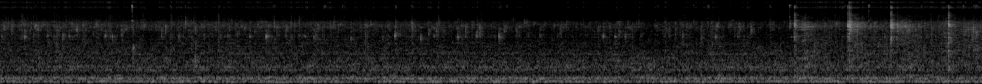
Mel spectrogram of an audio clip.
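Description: A quiet, steady sizzle of chopped onion and garlic frying in oil for a cabbage and egg curry, close by, with a few sharper crackles toward the end.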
